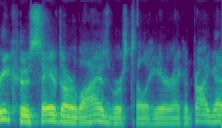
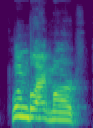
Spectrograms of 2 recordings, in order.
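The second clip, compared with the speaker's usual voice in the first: muffled call behind a hand; hand over mouth; 9 semitones higher, 7 dB louder than usual. Acted. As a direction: call out through covered mouth. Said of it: "I put my hand over my mouth and sort of turn away and go".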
